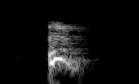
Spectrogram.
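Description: A single light cough, a short throat-clearing burst of about half a second, made by someone just outside a tent door, alone in otherwise quiet surroundings.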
